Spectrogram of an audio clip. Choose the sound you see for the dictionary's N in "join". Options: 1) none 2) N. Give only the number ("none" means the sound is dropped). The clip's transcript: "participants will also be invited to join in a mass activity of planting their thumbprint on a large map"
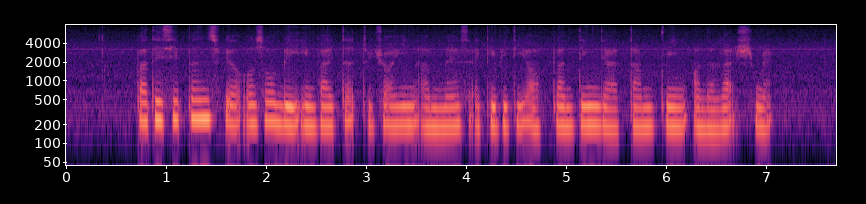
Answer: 1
